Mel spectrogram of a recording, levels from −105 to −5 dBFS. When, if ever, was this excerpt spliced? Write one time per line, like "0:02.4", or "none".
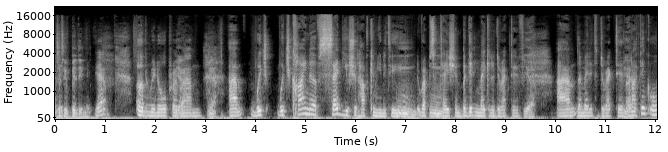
0:10.4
